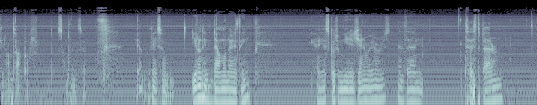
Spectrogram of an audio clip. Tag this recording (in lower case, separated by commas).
speech, static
